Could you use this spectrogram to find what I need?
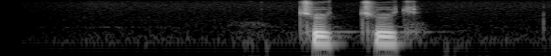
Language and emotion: Russian, neutral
